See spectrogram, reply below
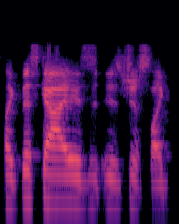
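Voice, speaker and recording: A man's voice: on the high side, steady tone, normal speed, bright, forceful tone. A man hosting a casual podcast interview, restarting words often and hyping up his guest. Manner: stammering restarts, hype, swears casually. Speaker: podcast host. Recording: dull lo-fi podcast audio.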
